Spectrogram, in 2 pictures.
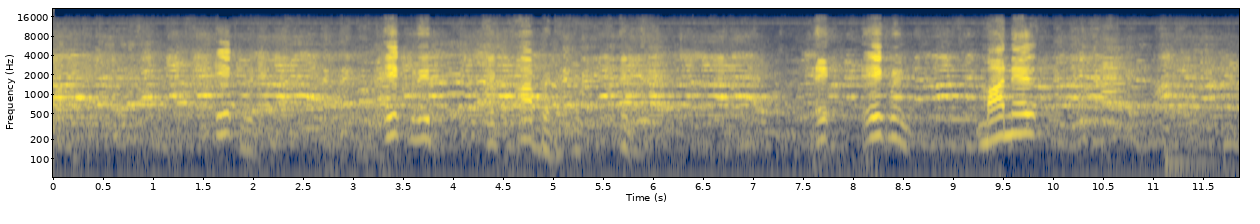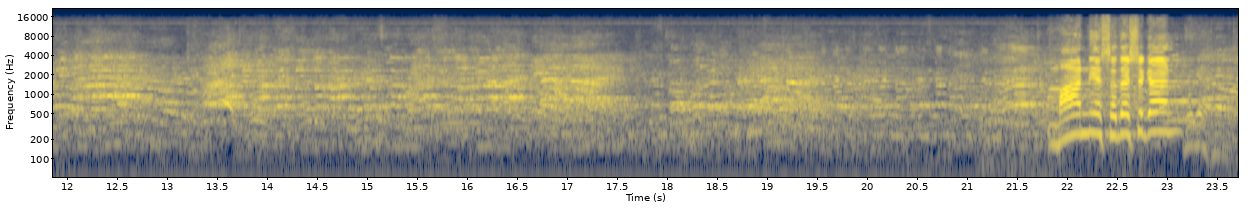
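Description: Many people murmur and call out in the background.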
